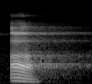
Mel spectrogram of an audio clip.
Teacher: Tenggorokan, nah ini mahrotnya huruf A, hamzah. Tenggorokan yang paling bawah. Baca A, jangan O.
